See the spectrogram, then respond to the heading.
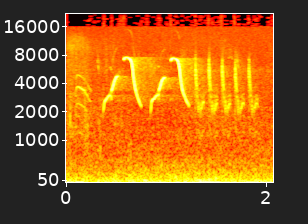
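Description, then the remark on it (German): Two loud, sharp upslurred peeps from a rail, followed by a quick run of five fainter, clipped peeps, all over a low, steady outdoor rumble. “Ringsherum hört man da so einzelne Rallen immer fiepen.”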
